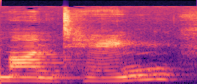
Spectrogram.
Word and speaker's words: Montaigne: shade right here and Montaigne by the way i double-checked that is how you say it and he was a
